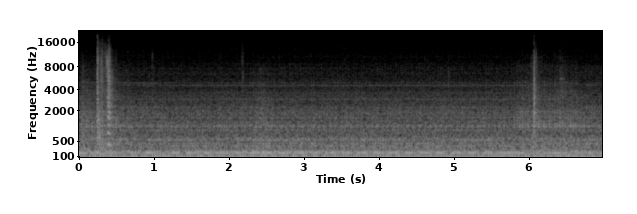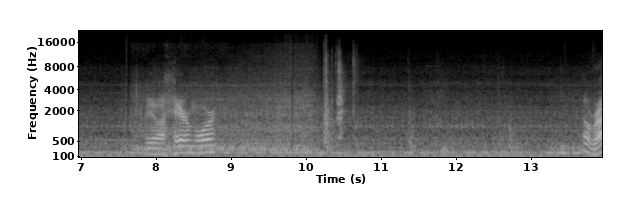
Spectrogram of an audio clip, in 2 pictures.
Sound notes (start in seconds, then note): 0.5 log rubbing against metal; 1.9 engine running calmly; 10.5 log rubbing against metal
